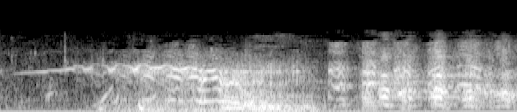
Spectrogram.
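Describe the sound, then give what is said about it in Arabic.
A horse neighs in one loud, drawn-out whinny that falls in pitch and fades, with softer rustling and knocking sounds afterward. “خليهم يحضروا الحصان بتاعي اوام.”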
